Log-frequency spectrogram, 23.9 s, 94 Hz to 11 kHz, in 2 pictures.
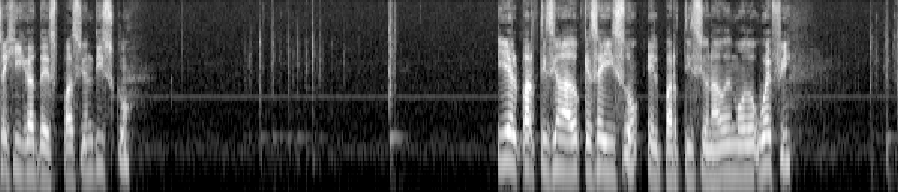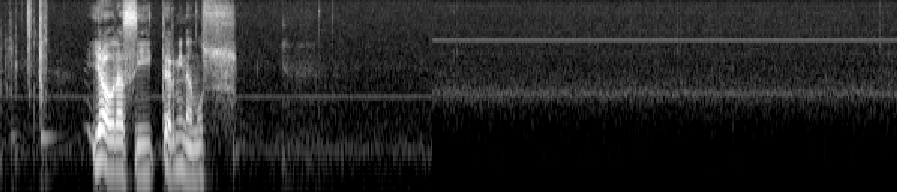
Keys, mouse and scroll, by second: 3.2-4.6 typing, 5.2 Return, 11.3-12.6 typing, 14.5 click, 16.2 click, 16.7 typing, 18.0 click, 18.0 typing, 18.8 click, 21.0 click, 23.7 click.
